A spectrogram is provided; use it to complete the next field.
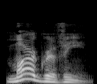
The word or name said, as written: margravine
